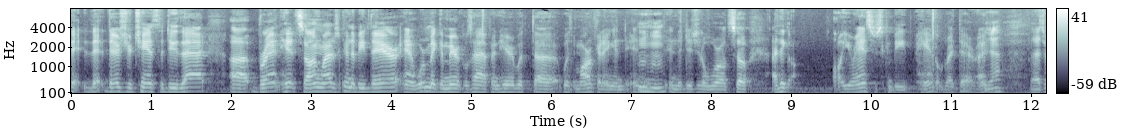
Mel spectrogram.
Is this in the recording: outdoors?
no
